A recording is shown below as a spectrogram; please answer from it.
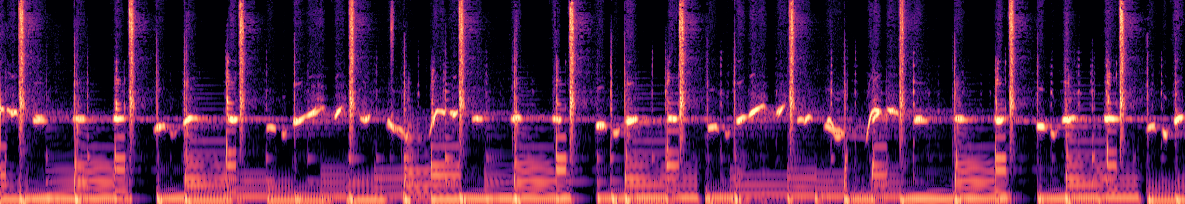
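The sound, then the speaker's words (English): Whistling carries a melody over a pop song, a clear high line with short slides between notes, riding on a steady beat and deep bass throughout. “Ooh, you got me whistling.”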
